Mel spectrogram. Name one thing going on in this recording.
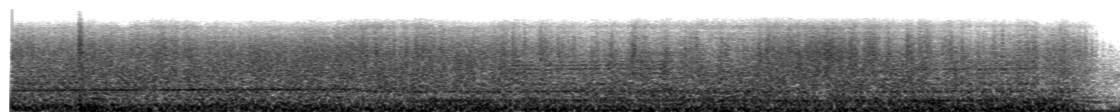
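A motorcycle engine roars steadily at speed.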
